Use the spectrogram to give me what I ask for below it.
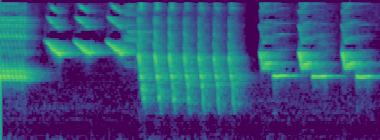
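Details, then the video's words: Asian pied starling gacor song: a buzzy note, three level whistles, a fast series of harsh rattling bursts, then repeated whistled couplets. "JALAK SUREN GACOR DOR DOR"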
